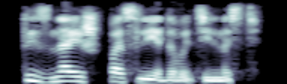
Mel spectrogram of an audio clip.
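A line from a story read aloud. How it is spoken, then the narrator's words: Plain. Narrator (Russian): спросил он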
